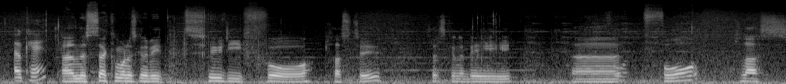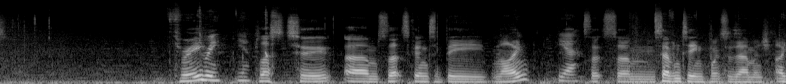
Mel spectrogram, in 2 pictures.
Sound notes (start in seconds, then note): 5.1 die rattles; 7.9 die rattles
